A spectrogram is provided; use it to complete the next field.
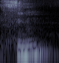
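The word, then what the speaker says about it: Kzin: Es K-Z-I-N, Zin, una cosa así.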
